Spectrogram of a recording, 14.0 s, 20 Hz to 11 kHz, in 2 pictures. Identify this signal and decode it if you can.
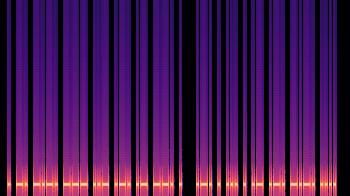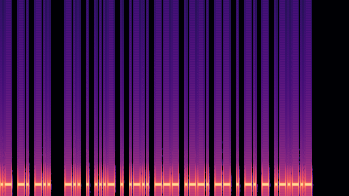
Morse code, heard as a keyed tone, about 28 wpm, 700 Hz. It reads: ENCOURAGE RESEARCH AND DEVELOPMENT.
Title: Sentences from Top 1400 Words 28wpm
